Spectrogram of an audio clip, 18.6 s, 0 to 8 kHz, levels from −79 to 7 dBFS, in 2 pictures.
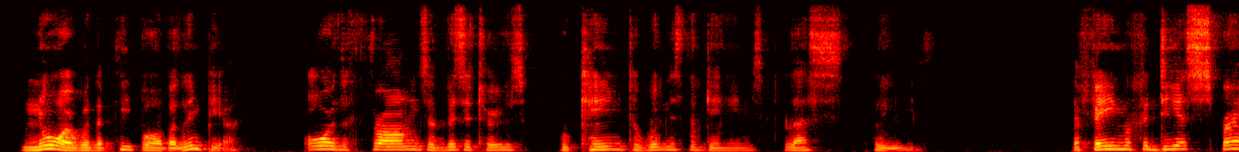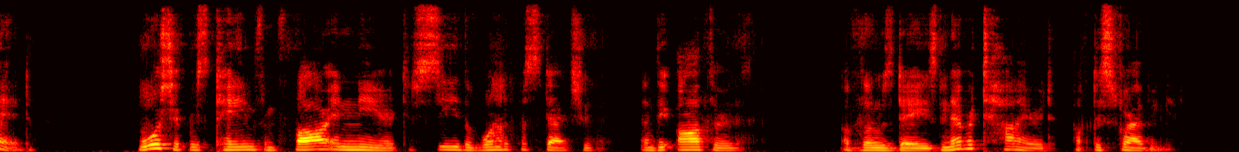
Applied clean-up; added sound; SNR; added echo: neural mask model DeepFilterNet 3.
